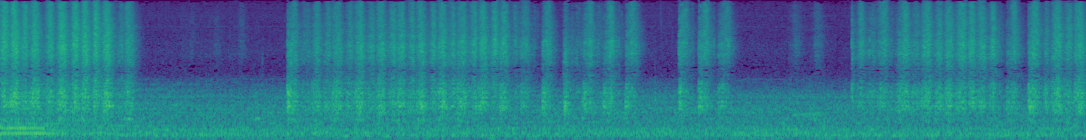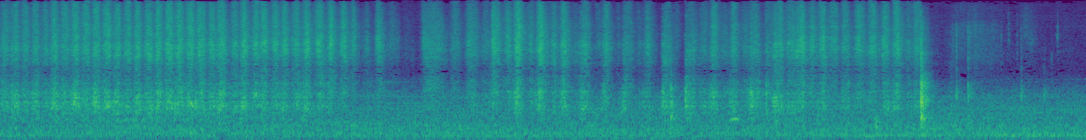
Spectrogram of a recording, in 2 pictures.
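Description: Paintbrush scrubbing oil paint onto a canvas in quick back-and-forth strokes, in several runs with short pauses between them. A single sharp tick near the end.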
